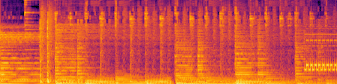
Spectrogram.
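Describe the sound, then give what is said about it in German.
A telephone rings with a loud, melodic ringtone, a bright chiming tune that repeats its pattern steadily for several seconds with no voices. “Das Telefon klingelt.”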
